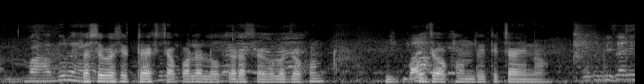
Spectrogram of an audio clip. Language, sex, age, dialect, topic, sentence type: Bengali, male, 18-24, Western, banking, statement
